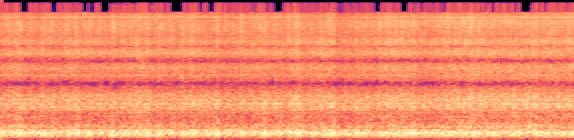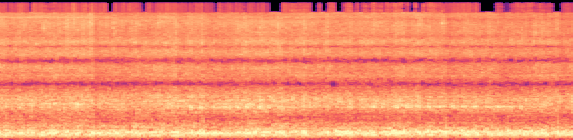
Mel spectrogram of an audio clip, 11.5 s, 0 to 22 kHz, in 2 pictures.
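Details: Carbureted 6.0 LS V8 with mechanical fuel pump and distributor, freshly built, heavier pistons, solidly mounted in a race car frame: deep even rumble holding steady, no shake, tick or stumble; normal running.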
